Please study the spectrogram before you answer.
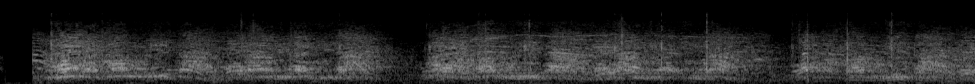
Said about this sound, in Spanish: Y también dentro del Mare Magnum se han escuchado consignas contra quienes han gritado fuera fascistas de la universidad.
